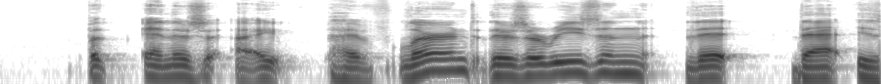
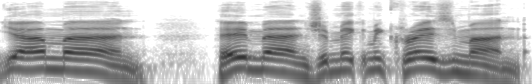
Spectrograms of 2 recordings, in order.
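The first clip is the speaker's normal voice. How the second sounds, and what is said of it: Put-on Jamaican accent. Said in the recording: “the Jamaican accent ... People, do the Jamaican accent,”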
